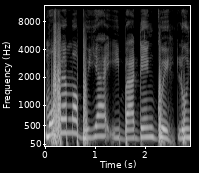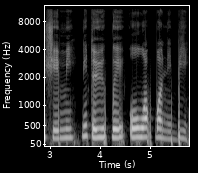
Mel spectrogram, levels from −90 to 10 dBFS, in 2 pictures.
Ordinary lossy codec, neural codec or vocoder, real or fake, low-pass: none; none; real; 10.8 kHz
